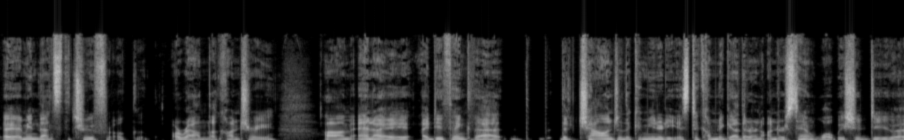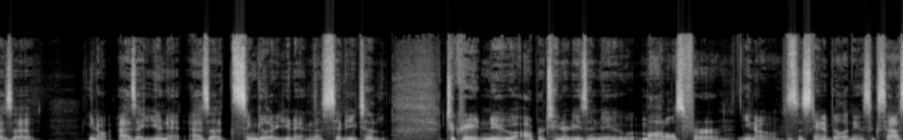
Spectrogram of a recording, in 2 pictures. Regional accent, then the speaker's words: New Haven, Connecticut, United States; moved away as an adult; now in Chicago, United States; I'm not from Chicago, but I've lived there for thirty years. I'm actually from New Haven

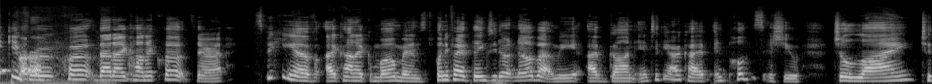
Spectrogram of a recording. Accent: Canada; Number 19, I'm Canadian and I don't really care about hockey, about which I feel guilty.

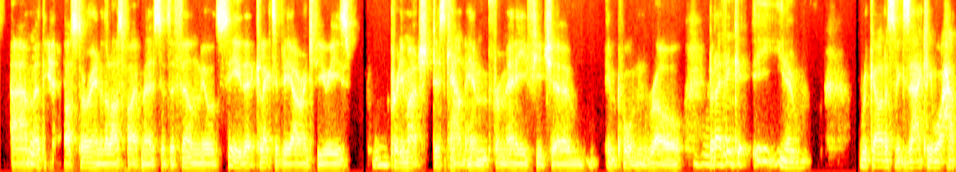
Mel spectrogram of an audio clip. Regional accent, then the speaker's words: United Kingdom; now in United States; as a British filmmaker living in the US and working here

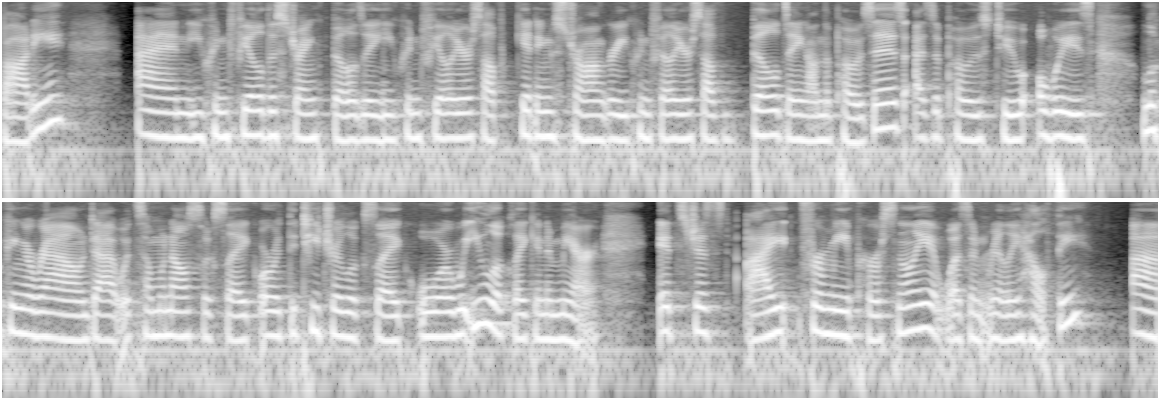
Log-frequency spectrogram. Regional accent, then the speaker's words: Bloomfield Hills, Michigan, United States; now in New York, United States; I grew up in Bloomfield Hills, Michigan

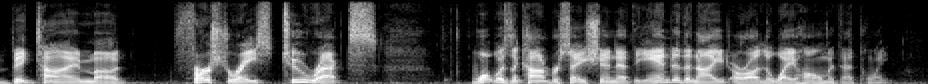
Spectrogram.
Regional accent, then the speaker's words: St. Louis, Missouri, United States; moved away; we're from St. Louis originally, my whole family, Rusty, Kenny, and myself. Yep. And so we've all ended up migrating to this area.

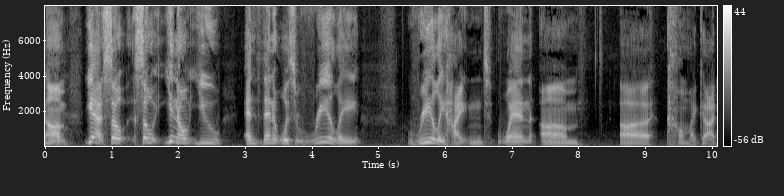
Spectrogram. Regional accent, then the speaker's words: Jamestown, New York, United States; I was born in upstate New York

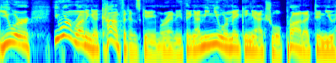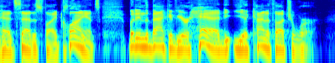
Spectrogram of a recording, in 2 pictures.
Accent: Chicago, Illinois, United States; I'm from Chicago

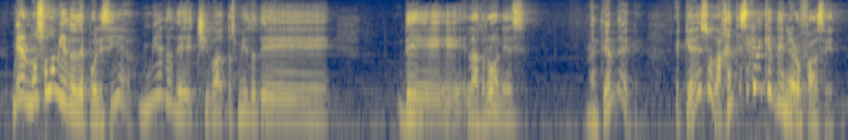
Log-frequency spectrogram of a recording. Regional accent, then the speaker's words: Morocco; Spanish is a second language; also born or lived in Ceuta / Marbella; now in Spain; yo en ese momento ya teníamos internet en Marruecos

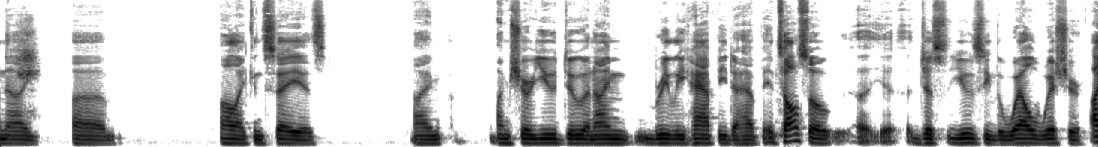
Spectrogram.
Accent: Canada; now in United States; I'm from Canada originally, so it's a little different for me, just because I grew up in such a monolithic kind of a thing

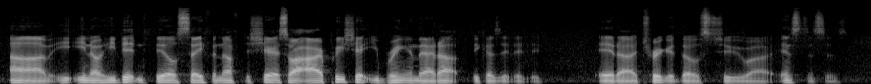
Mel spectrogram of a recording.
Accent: Chicago, Illinois, United States; I'm from Chicago

